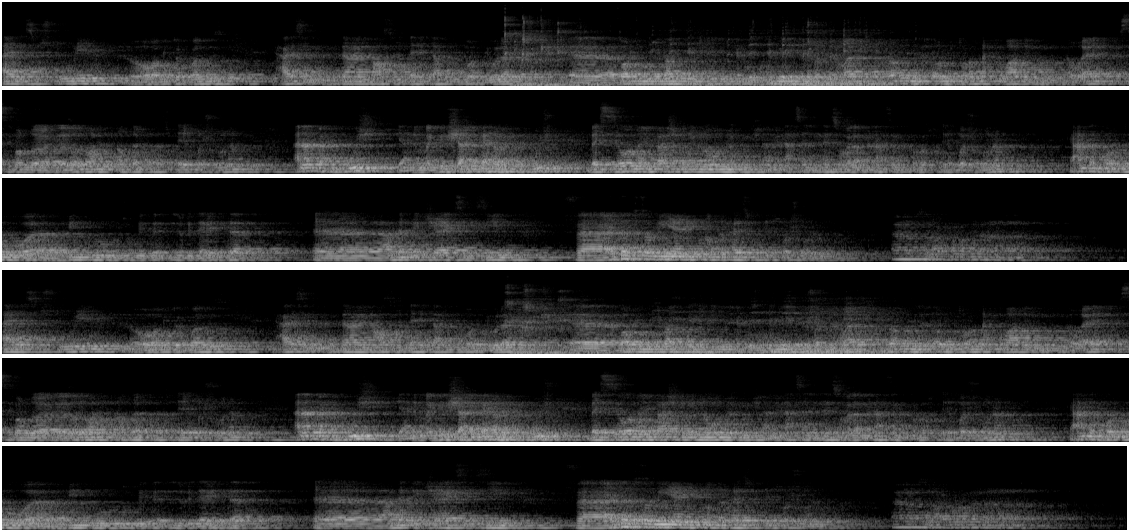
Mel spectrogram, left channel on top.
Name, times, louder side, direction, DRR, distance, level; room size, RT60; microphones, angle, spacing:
voice 1, 0.0-2.3 2.7-5.3 5.6-13.8 14.2-21.4 21.9-25.1 25.6-27.8 28.3-30.8, right 1 dB, 10° left, -3 dB, 1.1 m, -30 dB
Gurgling, 5.0-9.7, left 1 dB, 80° left, 1.8 m, -35 dB
voice 2, 31.4-32.7, left 1 dB, 45° left, -9 dB, 1.3 m, -36 dB
6.3 x 6.1 x 5.8 m, 2.3 s
head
